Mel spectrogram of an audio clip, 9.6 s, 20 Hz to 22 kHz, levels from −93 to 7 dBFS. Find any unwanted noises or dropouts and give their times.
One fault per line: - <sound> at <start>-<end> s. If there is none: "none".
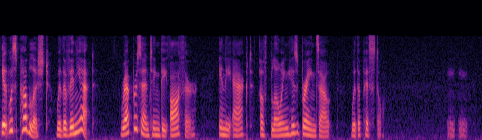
- laugh at 8.9-9.3 s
